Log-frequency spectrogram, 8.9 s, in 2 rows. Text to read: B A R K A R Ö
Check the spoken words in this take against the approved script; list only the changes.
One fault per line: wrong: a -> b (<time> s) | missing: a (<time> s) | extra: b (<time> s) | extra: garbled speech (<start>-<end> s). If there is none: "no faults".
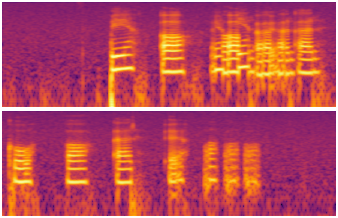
extra: garbled speech (2.8-3.9 s)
